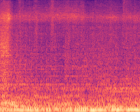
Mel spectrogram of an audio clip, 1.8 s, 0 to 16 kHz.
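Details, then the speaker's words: 1949 Chevrolet truck, 216 cubic inch Stovebolt six, started from the floor starter: a brief crank, then it catches at once and settles into a low, steady rumble. A clean, quick, healthy start. "As that 216 cubic inch Stow Volt 6 springs to life. Oh, we love these old trucks."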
